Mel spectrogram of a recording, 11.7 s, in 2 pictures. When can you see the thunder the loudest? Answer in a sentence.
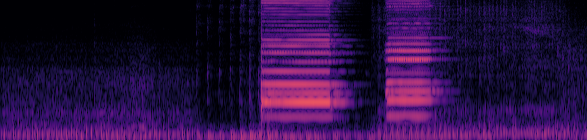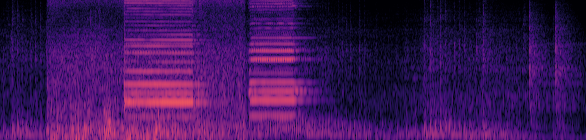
The volume of the thunder peaks at 7 seconds.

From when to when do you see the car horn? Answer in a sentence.
The car horn can be heard from 2.6 to 4.3 s and from 7.1 to 9.1 s.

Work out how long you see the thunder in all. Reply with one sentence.
The thunder can be heard for 2 seconds in total.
